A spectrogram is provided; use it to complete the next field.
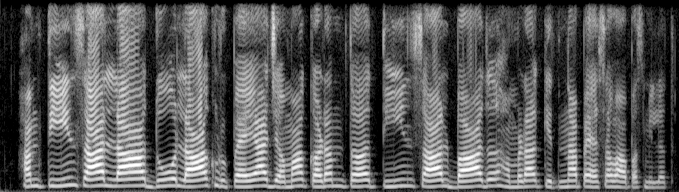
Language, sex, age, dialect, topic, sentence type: Magahi, female, 18-24, Western, banking, question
